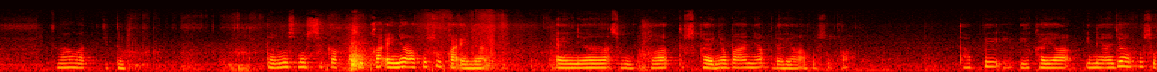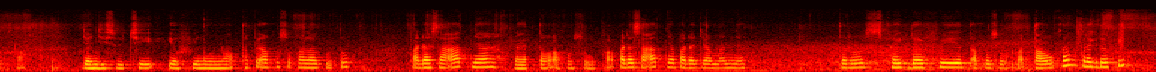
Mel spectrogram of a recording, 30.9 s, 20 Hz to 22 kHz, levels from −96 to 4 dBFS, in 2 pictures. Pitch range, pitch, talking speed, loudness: 175-210 Hz, 195 Hz, 100 wpm, -34 LUFS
